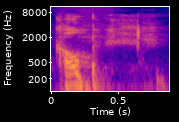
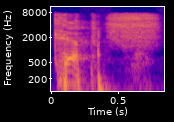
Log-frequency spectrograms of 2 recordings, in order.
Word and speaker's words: Koepp: It's not Cope. It's Kep.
